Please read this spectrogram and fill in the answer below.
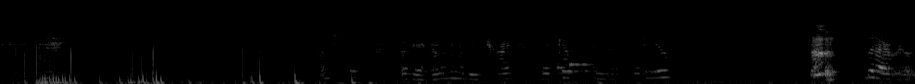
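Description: Quiet speech is broken by sudden, sharp catching sounds, with a louder hiccup near the end, consistent with hiccups.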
